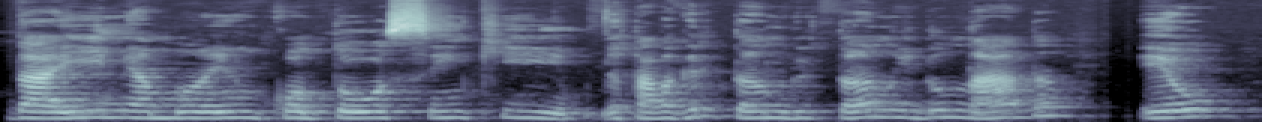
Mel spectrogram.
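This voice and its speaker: A woman's voice: mid-range voice, steady tone, slow, a little mellow, roomy sound. A woman with a Brazilian Portuguese accent telling a personal testimony in a chatty, hesitant way, often checking in with her listeners. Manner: chatty, keeps addressing listeners with tag questions; hesitant, restarts and searches for words. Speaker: storyteller sharing a personal testimony. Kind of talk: casual spoken testimony.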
